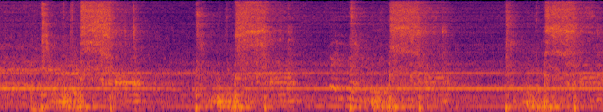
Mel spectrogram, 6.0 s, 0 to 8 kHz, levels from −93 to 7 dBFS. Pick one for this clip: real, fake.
fake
